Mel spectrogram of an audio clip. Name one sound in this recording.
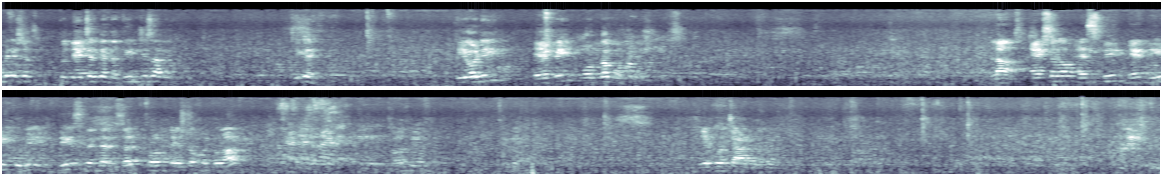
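A young man lectures calmly into a close microphone.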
